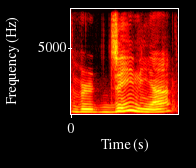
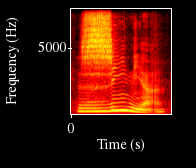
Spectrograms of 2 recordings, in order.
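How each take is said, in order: First: The G starts with a short stop. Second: The G is a continuous buzzing sound. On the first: The speaker calls it wrong. "It's not Virginia" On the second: The speaker calls it right. "because the G in Portuguese is pronounced as a continuous sound"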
